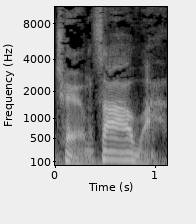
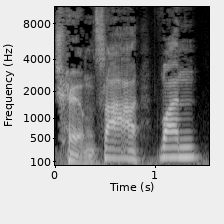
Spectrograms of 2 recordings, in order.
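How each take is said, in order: First: The final syllable is said with a changed tone. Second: The final syllable keeps its unchanged, citation tone. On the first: The speaker calls it right. "應該係長沙灣" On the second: The speaker calls it wrong. "老師錯"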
